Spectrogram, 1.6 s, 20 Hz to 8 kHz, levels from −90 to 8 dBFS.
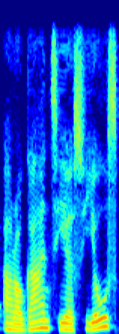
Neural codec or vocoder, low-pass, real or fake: codec, 16 kHz in and 24 kHz out, 1 kbps, XY-Tokenizer; 7.2 kHz; fake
